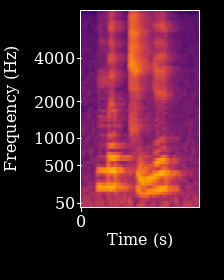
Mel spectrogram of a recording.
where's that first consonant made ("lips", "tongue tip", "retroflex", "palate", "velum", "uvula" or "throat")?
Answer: lips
